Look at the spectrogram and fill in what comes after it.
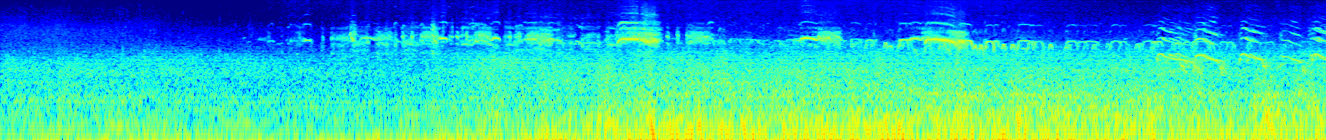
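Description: Birds calling: scattered chirps that start a few seconds in, then a fast run of repeated falling calls near the end, over a steady background hiss.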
